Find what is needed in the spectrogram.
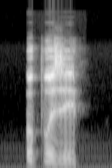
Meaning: masculine plural of opposé
- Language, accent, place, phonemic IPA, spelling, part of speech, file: French, France, Lyon, /ɔ.po.ze/, opposés, verb, LL-Q150 (fra)-opposés.wav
